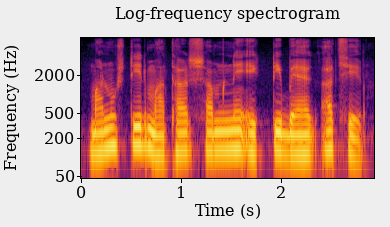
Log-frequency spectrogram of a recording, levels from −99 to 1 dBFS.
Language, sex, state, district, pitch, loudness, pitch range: Bengali, male, West Bengal, Cooch Behar, 125 Hz, -14 LUFS, 115-130 Hz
